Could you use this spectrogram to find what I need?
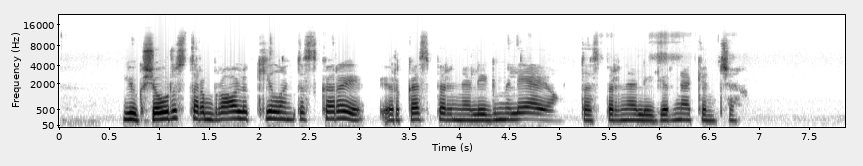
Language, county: Lithuanian, Vilnius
